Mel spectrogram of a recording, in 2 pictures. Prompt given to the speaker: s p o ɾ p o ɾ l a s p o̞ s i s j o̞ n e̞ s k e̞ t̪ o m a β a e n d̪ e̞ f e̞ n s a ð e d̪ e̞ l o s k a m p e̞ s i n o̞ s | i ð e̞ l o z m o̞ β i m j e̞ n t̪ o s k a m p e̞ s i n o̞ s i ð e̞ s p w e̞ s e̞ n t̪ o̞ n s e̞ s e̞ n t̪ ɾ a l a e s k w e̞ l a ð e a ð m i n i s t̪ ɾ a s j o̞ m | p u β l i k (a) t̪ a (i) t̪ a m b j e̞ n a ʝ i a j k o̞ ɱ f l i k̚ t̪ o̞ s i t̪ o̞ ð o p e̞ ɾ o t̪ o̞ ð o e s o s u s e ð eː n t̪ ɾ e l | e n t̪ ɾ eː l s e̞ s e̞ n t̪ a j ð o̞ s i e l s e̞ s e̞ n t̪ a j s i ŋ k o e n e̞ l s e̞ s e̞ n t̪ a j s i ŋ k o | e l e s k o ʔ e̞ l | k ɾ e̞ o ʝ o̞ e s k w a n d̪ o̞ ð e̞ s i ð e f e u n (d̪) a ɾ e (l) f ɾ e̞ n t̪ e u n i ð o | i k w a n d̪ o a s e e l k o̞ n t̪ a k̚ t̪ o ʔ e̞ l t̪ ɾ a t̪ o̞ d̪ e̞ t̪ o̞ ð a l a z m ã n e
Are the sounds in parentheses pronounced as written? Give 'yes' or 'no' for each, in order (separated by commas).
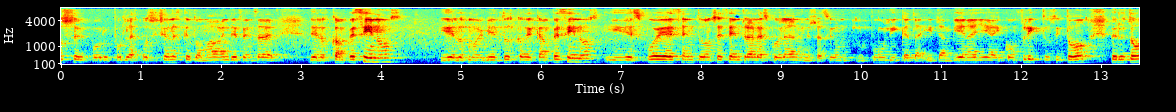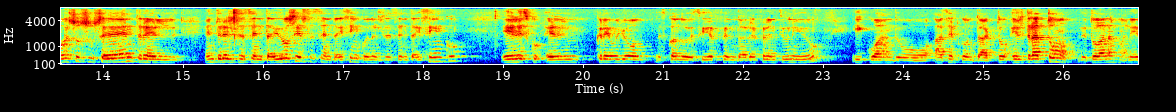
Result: yes, yes, yes, yes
